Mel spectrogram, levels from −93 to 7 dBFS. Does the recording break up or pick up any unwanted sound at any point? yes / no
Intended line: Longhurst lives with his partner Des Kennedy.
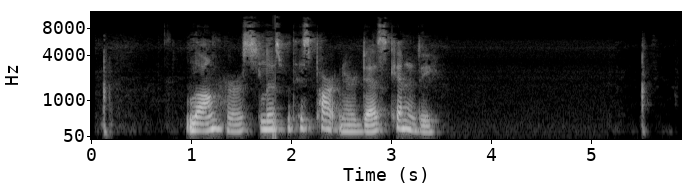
no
